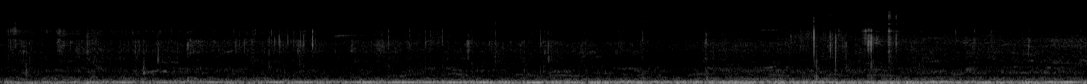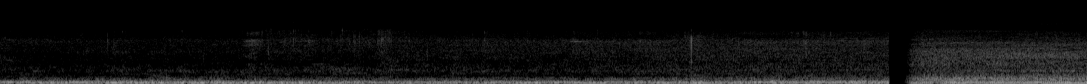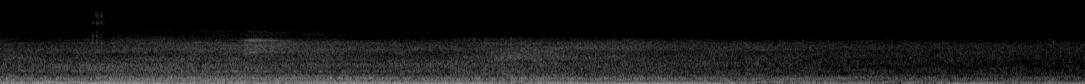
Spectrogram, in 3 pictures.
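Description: Outdoor wind buffeting a handheld microphone: a fluctuating low rumble, with a short dropout about two-thirds of the way through and a broader hiss after it.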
